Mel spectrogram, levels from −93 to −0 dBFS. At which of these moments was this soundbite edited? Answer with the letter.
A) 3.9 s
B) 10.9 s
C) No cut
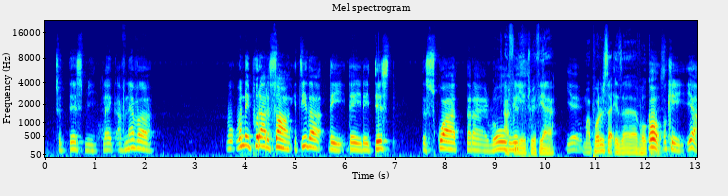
B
